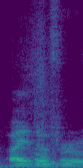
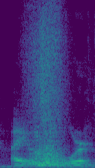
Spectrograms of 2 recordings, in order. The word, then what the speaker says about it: iodophor: a sanitizer, which is iodophor or iodophor, depending on how you feel like pronouncing it.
